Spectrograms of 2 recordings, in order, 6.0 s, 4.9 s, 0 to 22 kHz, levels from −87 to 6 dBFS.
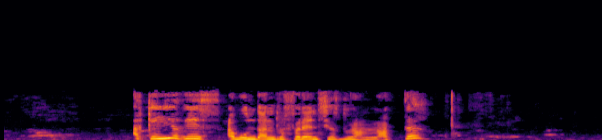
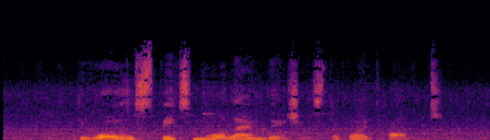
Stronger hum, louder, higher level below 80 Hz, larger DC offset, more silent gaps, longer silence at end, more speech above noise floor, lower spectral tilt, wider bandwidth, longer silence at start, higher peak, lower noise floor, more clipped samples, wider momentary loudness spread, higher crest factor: neither; first, -15 LUFS vs -28 LUFS; first, -58 dBFS vs -66 dBFS; neither; neither; first, 1.8 s vs 0 s; first, 46 dB vs 19 dB; first, -5 dB/octave vs -3.5 dB/octave; second, 8 kHz vs 15.5 kHz; first, 0.35 s vs 0.05 s; first, -2 dBFS vs -12 dBFS; first, -60 dBFS vs -47 dBFS; neither; about the same, 24 LU vs 22 LU; about the same, 16 dB vs 16 dB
